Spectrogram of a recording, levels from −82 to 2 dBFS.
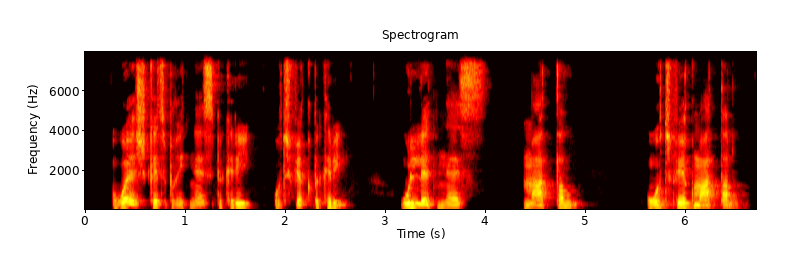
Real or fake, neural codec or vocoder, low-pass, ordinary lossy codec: real; none; none; none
